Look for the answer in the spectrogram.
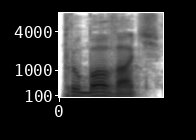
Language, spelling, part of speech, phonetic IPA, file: Polish, próbować, verb, [pruˈbɔvat͡ɕ], Pl-próbować.ogg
